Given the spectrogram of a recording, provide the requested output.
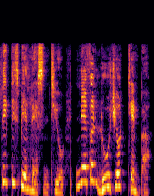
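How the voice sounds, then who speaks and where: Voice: medium pitch, sing-song, moderate pace, a bit bright, breathy edge, pitched above the performer's own voice. The narrator voicing an old mother crab who preaches and moralizes. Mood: admonishing.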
